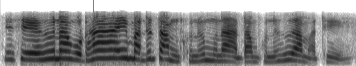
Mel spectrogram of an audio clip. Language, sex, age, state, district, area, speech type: Bodo, female, 45-60, Assam, Kokrajhar, rural, conversation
